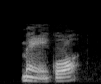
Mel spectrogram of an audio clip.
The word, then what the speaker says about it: 美国: Notice that 国 takes the neutral tone in a country name. Listen to America. – 美国, 美国, 美国.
